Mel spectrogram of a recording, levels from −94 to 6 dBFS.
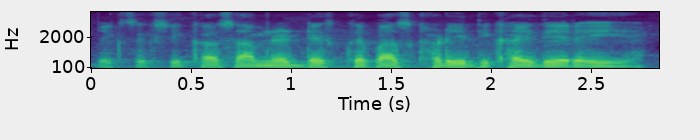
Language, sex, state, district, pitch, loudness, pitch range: Hindi, male, Jharkhand, Ranchi, 100 Hz, -16 LUFS, 95-105 Hz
